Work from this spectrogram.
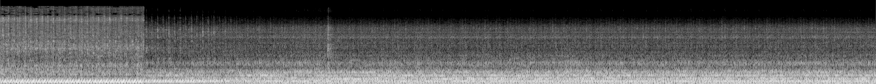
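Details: Farmall 140 industrial tractor, sat in the woods over 10 years, restarted after freeing the stuck engine and valves, on choke with a possibly weak battery and stuck clutch: it catches into a lumpy, loping idle, misfiring, cause not yet known.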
